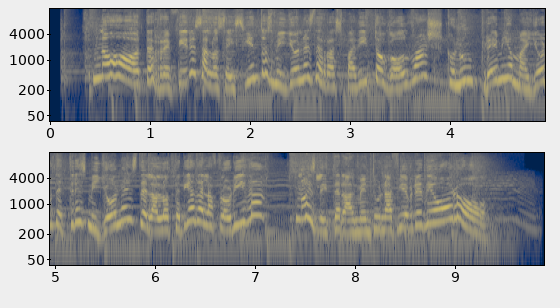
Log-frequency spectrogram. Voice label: high energy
